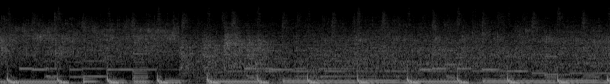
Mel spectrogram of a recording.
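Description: Quartered mushrooms sizzling in hot olive oil in a frying pan as they are stirred, a steady hiss, under background music.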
